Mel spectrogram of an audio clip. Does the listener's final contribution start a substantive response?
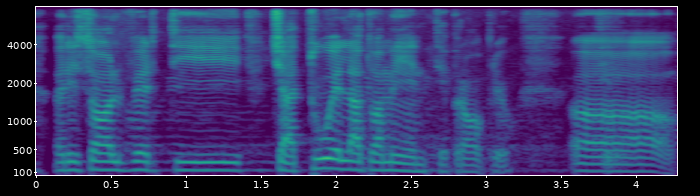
No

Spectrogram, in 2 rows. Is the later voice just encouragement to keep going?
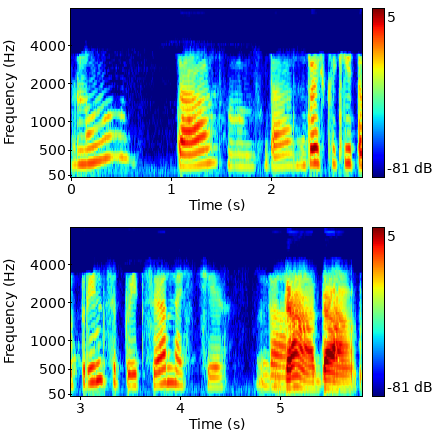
No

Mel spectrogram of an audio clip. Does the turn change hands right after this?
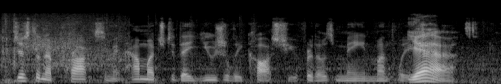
Yes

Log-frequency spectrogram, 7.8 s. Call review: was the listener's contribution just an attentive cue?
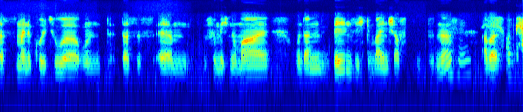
No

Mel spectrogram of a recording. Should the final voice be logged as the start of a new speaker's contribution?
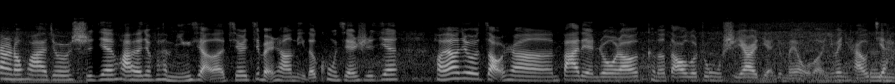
No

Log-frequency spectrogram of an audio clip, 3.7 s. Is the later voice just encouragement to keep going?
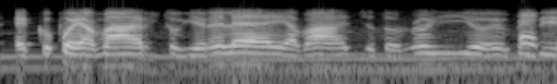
No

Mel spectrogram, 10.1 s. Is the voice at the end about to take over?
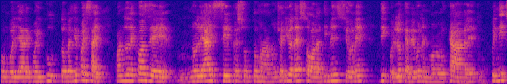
No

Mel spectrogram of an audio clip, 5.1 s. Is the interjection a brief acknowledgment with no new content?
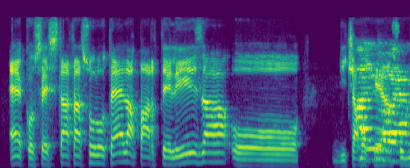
Yes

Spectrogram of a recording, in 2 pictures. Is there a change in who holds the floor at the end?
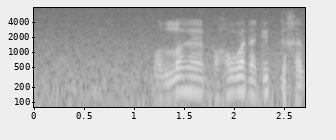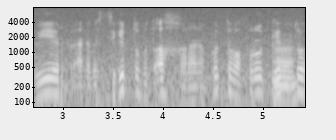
No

